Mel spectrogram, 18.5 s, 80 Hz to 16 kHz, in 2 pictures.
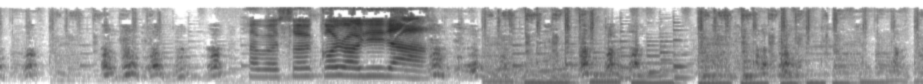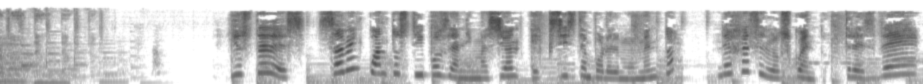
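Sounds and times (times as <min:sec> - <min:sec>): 
dog barking: 0:00.0 - 0:02.4, 0:04.3 - 0:05.1, 0:05.8 - 0:06.5, 0:07.5 - 0:08.1
lively music with a bouncy bass line: 0:02.5 - 0:10.2
speech: 0:13.2 - 0:18.4.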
